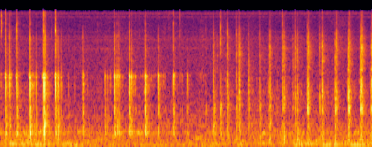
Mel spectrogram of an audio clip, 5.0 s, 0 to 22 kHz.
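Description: A tall, clear cylindrical glass spray bottle with an orange label and a spray top, partly filled with liquid, is held sideways and tapped and scratched along its body with long painted fingernails. The result is a quiet, irregular run of quick, bright clicking taps with a faint glassy ring near 2.5 kHz that dies away almost instantly, mixed with soft scratchy rustles between them.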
